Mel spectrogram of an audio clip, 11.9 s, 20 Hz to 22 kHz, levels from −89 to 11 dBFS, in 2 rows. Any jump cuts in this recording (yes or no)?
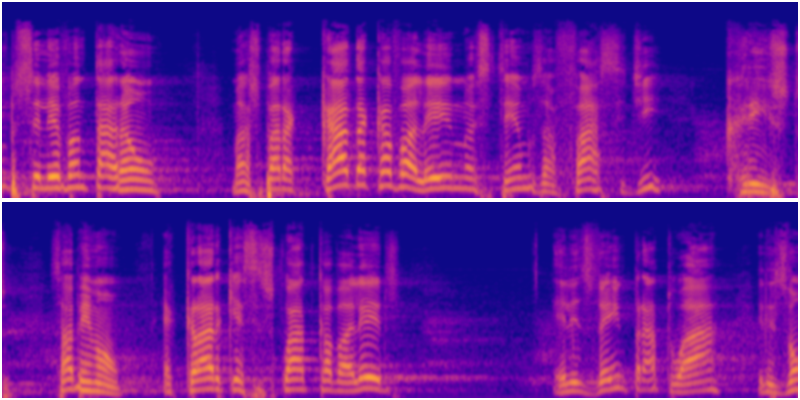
no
